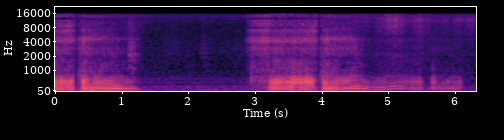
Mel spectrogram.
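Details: Sleeping 15-pound Frenchton dog: loud, droning, groan-like snores in long bursts with pauses between breaths; snoring.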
